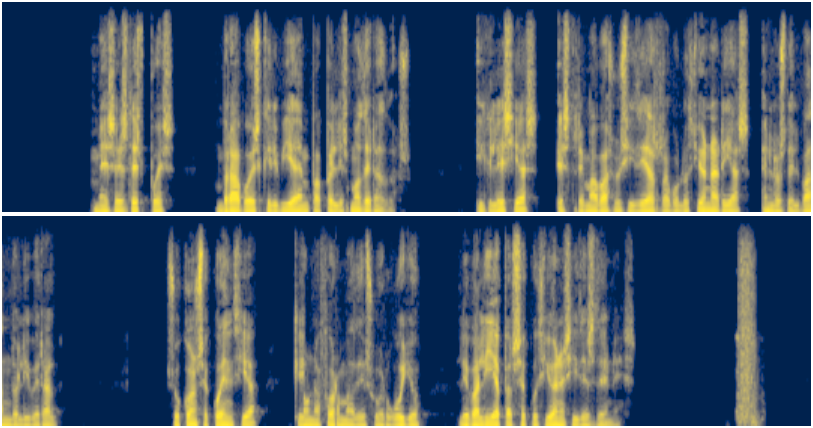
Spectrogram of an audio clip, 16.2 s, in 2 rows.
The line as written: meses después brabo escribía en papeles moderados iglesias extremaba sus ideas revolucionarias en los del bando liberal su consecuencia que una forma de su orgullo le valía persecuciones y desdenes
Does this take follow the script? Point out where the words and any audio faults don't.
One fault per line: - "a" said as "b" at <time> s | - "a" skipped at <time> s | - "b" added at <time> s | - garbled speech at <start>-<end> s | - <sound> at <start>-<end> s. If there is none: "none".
- cough at 15.3-15.8 s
